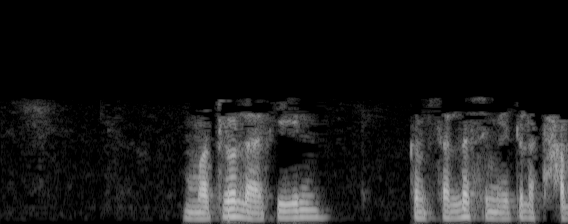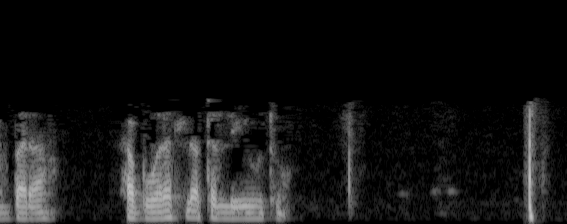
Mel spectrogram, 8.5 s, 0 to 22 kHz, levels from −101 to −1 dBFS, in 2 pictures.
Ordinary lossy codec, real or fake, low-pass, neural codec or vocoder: MP3, 16 kbps; real; 3.6 kHz; none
